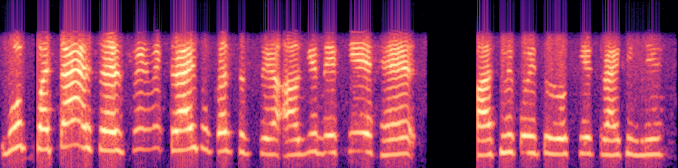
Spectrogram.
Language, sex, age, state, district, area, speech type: Urdu, female, 18-30, Bihar, Khagaria, rural, conversation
